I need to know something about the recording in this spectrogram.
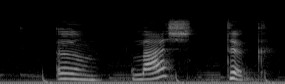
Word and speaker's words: anlaştık: não tem o pingo, que é o A do turco, que é equivalente ao A com o tio ou o A com o circunflexo do nosso português. E ficamos com a pronúncia anlaştık. Anlaştık.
